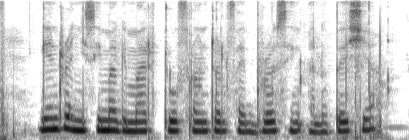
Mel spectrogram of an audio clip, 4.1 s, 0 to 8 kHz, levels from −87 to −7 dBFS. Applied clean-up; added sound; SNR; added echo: none; none; none; none.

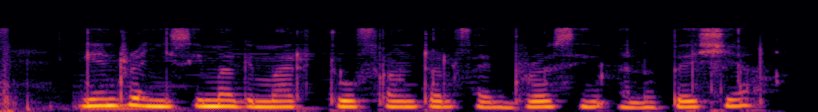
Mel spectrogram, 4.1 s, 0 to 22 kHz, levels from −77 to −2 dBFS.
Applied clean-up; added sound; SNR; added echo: classical method Wiener filter.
